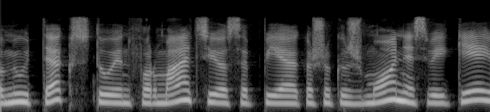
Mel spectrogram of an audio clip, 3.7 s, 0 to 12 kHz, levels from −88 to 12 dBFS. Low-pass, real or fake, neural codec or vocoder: 7.2 kHz; real; none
